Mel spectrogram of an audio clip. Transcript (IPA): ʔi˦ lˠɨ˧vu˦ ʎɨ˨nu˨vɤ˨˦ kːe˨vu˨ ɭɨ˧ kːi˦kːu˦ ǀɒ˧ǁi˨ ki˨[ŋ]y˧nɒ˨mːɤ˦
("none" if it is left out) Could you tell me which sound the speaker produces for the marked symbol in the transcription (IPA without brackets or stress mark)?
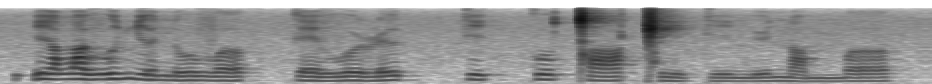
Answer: ŋ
